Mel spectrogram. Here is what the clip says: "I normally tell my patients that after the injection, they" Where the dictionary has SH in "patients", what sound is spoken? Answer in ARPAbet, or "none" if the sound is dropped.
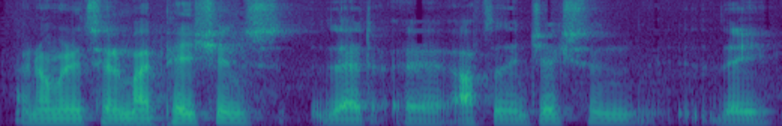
SH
